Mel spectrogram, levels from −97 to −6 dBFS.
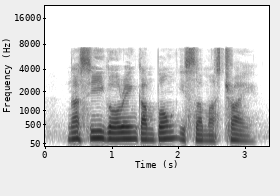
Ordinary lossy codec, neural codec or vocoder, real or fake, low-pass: AAC, 32 kbps; none; real; 7.2 kHz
